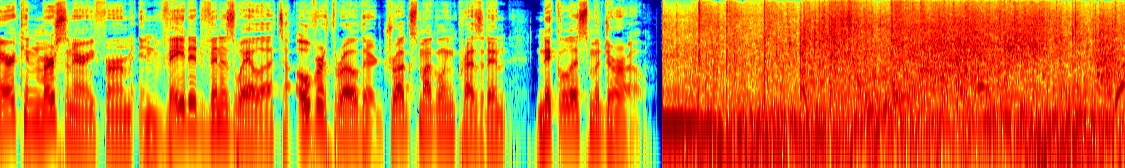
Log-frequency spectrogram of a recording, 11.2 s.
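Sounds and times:
speech: 0.0 - 6.5
explosion roar with rumbling debris from the film Bad Boys 2: 6.6 - 11.2.

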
